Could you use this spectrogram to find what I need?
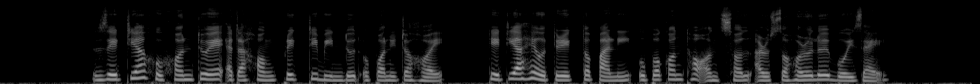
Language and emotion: Assamese, neutral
